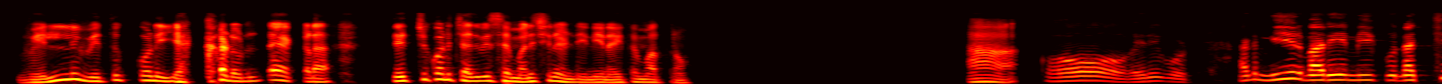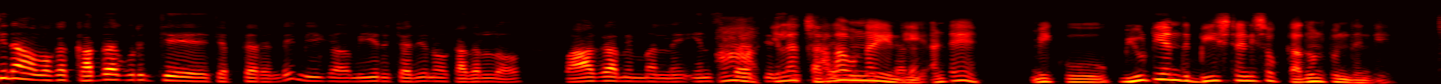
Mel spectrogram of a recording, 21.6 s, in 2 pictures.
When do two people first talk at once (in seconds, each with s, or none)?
16.2 s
